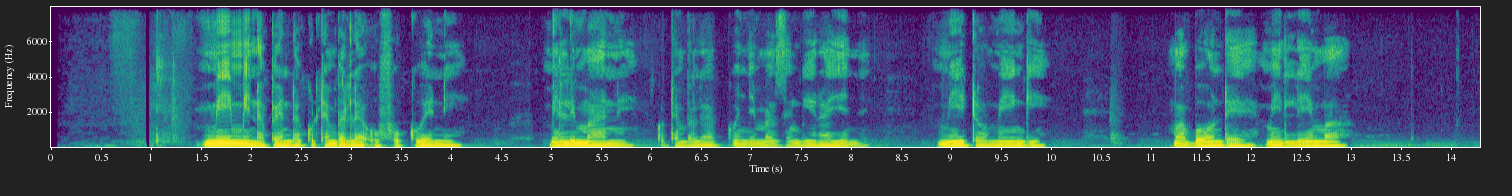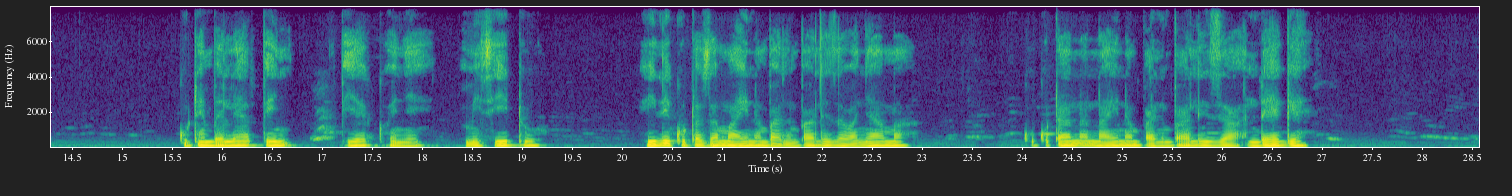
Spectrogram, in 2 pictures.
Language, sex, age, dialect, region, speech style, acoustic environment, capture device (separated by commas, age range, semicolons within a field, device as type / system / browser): Swahili, male, 18-24, Kenya - Nairobi Sheng-influenced, Kenya, nervous; excited, nature, mobile / Linux / Chrome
